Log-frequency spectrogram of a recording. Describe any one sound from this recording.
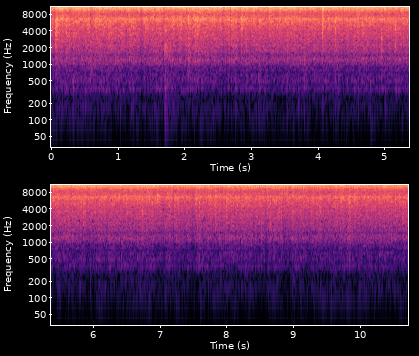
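Vegetables sizzle steadily in a hot frying pan.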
